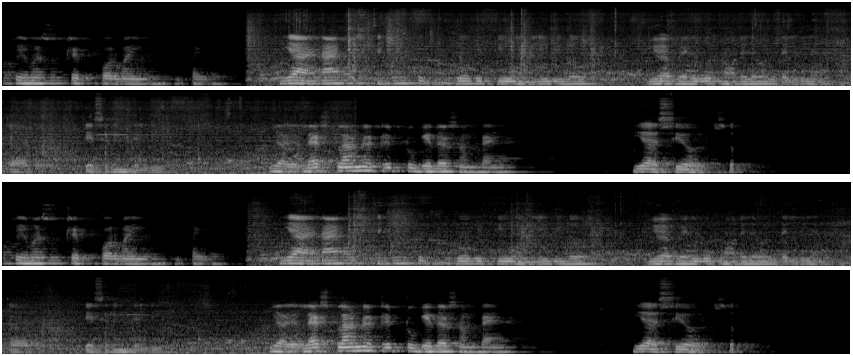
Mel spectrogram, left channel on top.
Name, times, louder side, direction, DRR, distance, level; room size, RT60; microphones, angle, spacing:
voice 1, 0.0-2.2 11.2-13.6, right 1 dB, 15° right, 7 dB, 0.8 m, -30 dB
sound 1, 2.4-12.1, left 3 dB, 75° left, 5.6 m, -40 dB
voice 2, 2.8-6.0 6.4-8.8 9.3-10.1 10.5-10.6 14.8-15.8, left 1 dB, 15° left, 7 dB, 1.4 m, -32 dB
29.5 x 14.0 x 7.0 m, 0.74 s
head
